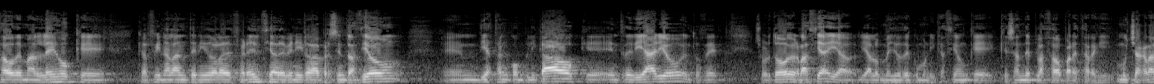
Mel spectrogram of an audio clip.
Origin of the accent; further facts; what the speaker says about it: Badajoz, Extremadura, Spain; Yo también soy de Badajoz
